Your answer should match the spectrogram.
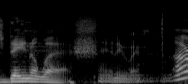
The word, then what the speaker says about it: Loesch: it's Dana Lash. Oh, it's spelt Loesch. Yeah, I Okay. know. It's She's a Loesch. Like Roach. It's spelled like Roach.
